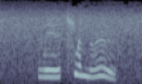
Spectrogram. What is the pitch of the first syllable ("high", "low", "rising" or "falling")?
rising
